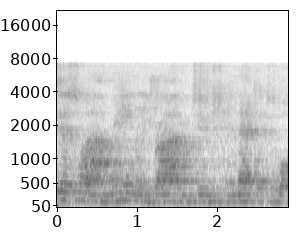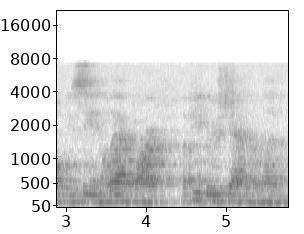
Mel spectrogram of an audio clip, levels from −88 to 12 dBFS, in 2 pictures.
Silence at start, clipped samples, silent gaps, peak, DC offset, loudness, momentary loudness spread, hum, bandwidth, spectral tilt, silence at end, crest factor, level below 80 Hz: 0 s; under 0.1%; none; -22 dBFS; under 0.1%; -38 LUFS; 7 LU; none; 7.6 kHz; -5.5 dB/octave; 0 s; 16 dB; -66 dBFS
